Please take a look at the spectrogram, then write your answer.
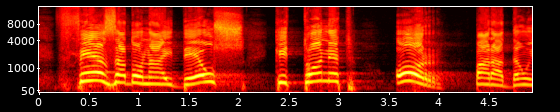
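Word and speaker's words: עור: Fez Adonai Deus quitonet or para Adão e sua mulher. Túnica, vestimenta de pele. Or é pele. Engraçado, né? Or é a mesma pronúncia de luz.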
